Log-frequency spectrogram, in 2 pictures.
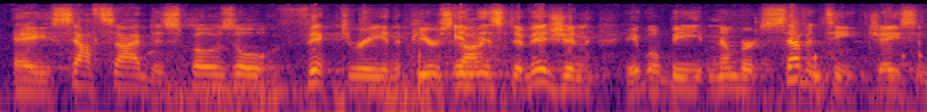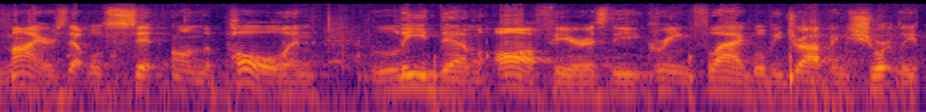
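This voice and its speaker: A man's voice: medium pitch, normal speed. An American man calling a live stock car race as play-by-play announcer. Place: outdoor speedway broadcast. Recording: loud outdoor racetrack engine noise. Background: race cars and outdoor ambience.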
